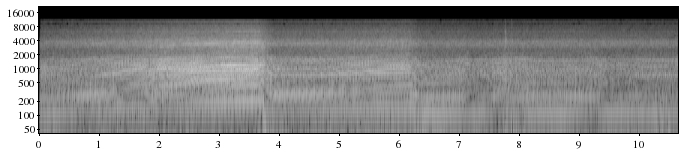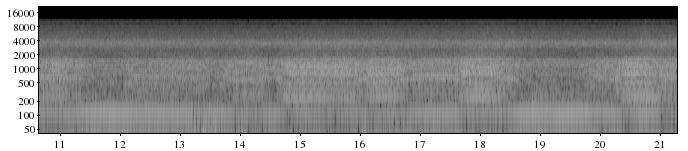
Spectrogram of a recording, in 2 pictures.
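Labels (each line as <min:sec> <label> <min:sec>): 0:00.0 A car engine starts with a low rumble that grows as the gears are shifted. 0:03.8
0:03.9 A car engine starts with a rumble that grows as the gears shift. 0:06.9
0:07.0 A car engine creates a constant rumble. 0:21.3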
